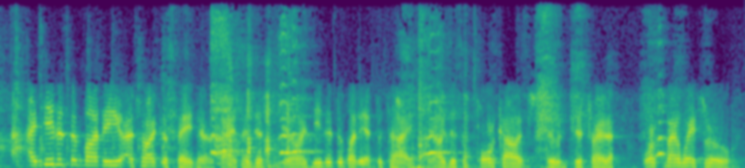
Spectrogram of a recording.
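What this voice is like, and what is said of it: Detroit or Buffalo-sounding American accent. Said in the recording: “You have that accent that is like almost a Detroit white guy accent, but it reminds me of also Buffalo, New York, kind of”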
